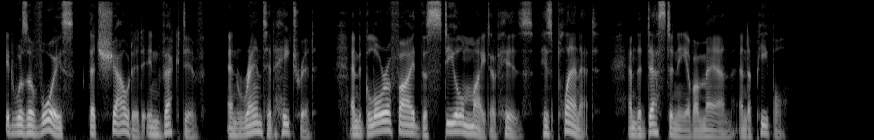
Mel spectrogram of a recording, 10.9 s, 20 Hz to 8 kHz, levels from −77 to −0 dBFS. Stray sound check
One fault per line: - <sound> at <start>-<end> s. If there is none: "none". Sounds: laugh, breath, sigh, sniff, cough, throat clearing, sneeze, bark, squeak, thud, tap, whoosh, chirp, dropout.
none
